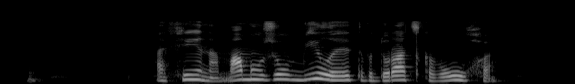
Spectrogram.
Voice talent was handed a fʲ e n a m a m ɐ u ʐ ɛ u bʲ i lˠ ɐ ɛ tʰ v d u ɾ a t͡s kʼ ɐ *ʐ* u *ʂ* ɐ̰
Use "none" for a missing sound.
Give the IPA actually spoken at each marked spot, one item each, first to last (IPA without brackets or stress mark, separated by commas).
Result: v, χ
